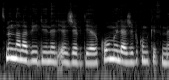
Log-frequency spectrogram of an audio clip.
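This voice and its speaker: A dark, mellow tone with a Moroccan accent and ordinary pitch variation. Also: woman. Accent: Moroccan Arabic (Darija). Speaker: cooking channel host. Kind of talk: cooking tutorial.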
